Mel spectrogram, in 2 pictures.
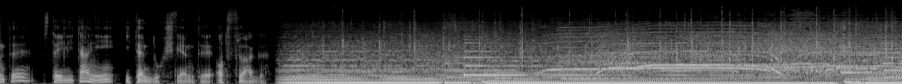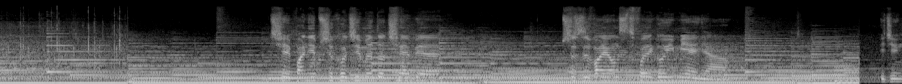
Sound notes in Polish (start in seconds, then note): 5.5 Aplauz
